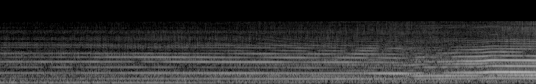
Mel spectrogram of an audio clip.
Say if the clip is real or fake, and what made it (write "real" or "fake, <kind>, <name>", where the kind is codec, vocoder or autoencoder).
real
